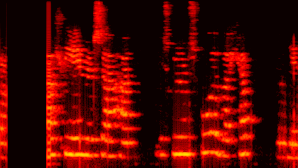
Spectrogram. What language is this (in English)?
Icelandic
